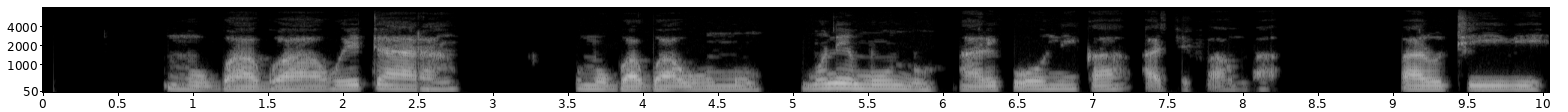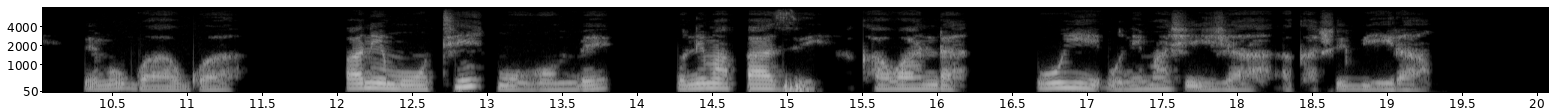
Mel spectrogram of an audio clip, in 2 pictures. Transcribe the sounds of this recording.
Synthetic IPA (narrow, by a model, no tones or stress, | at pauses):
muɡʱwaɡʱwawe̞taɾa | muɡʱwaɡʱwaumu | mune̞mun̤uaɾikuone̞kaat͡ʃifa̰mba | paɾutʰiʋi | se̞̰muɡʱwaɡʱwa | pane̞mutʰimuɦombe̞ | une̞mapaziakʰawanda | uje̞ʔune̞maʃiʒaːkaʂiɓiːɾa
